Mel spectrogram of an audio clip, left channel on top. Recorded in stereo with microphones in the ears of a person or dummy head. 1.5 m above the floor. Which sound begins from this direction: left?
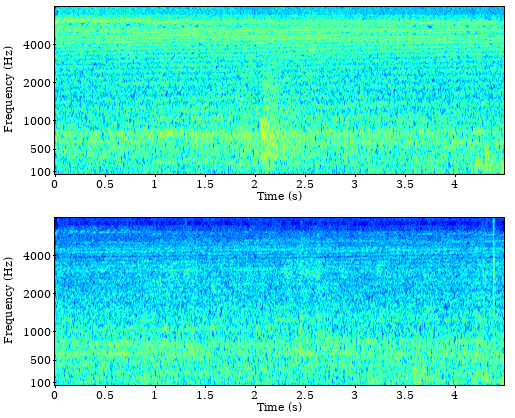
A drone, at 0.0 s.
